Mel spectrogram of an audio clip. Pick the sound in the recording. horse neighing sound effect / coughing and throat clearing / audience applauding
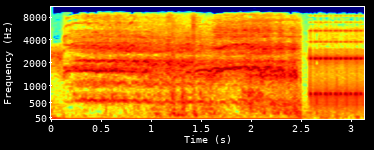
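horse neighing sound effect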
